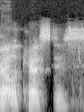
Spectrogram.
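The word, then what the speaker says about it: Cal Kestis: Kel Kestis, yeah.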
